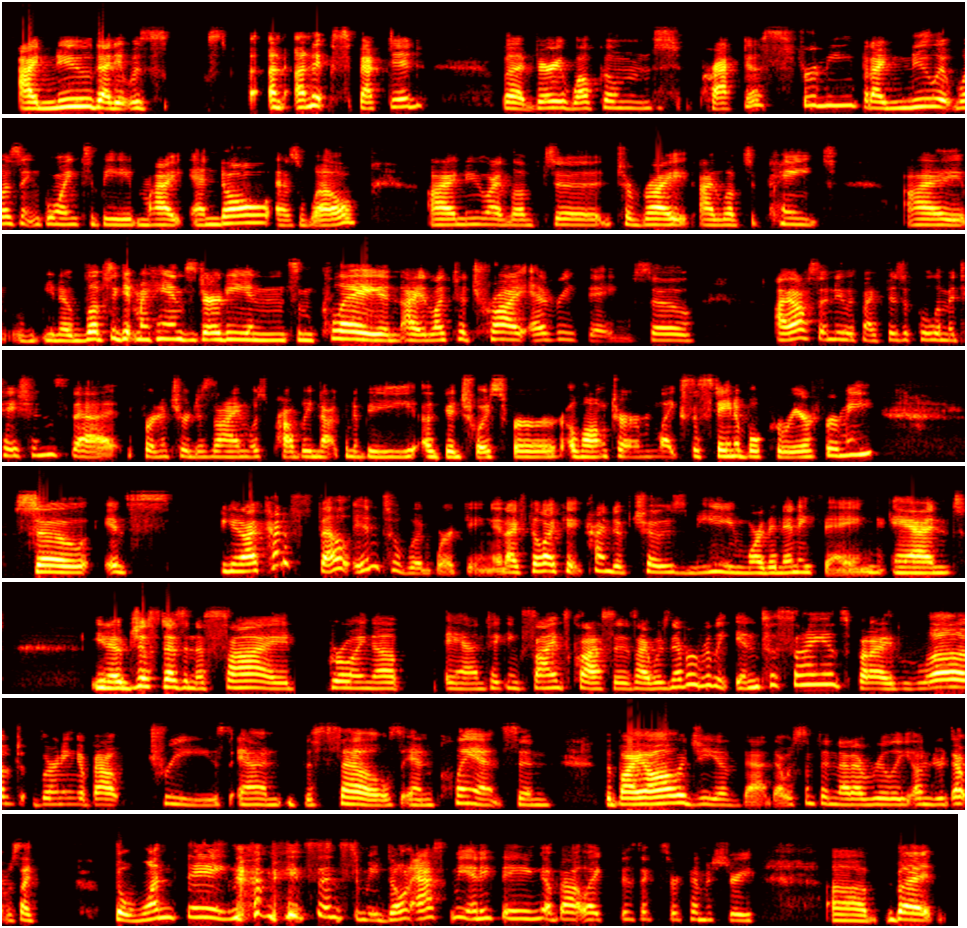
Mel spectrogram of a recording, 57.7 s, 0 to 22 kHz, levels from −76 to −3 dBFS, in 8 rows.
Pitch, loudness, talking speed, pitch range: 225 Hz, -17 LUFS, 175 wpm, 205-255 Hz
